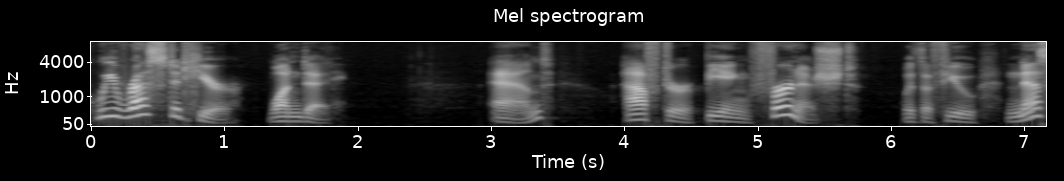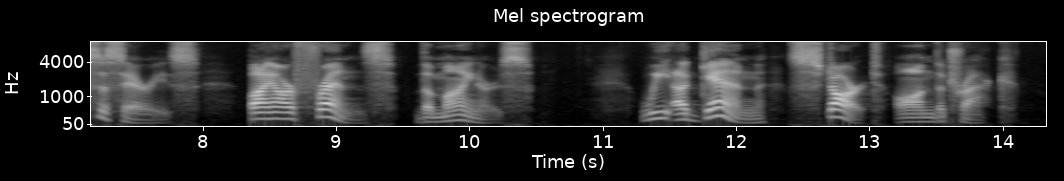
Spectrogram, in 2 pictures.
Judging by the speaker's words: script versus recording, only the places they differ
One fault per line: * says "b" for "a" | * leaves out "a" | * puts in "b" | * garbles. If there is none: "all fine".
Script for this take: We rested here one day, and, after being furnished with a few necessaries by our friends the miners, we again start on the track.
all fine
